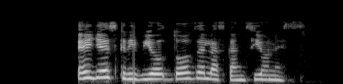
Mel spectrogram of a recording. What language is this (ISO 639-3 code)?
spa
